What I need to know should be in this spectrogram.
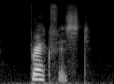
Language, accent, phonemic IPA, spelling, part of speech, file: English, US, /ˈbɹeɪkˌfæst/, breakfast, noun / verb, En-us-breakfast.ogg
- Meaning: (noun) 1. The first meal of the day, usually eaten in the morning 2. A meal consisting of food normally eaten in the morning, which may typically include eggs, sausages, toast, bacon, etc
